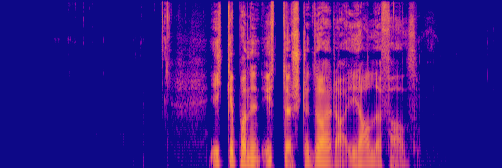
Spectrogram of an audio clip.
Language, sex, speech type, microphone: Norwegian, male, read, Shure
